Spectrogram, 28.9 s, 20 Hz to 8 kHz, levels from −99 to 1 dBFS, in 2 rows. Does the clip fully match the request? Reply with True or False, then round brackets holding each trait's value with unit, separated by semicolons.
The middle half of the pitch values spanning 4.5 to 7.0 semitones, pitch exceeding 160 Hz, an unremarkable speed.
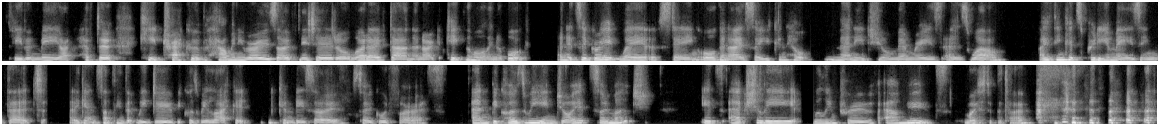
True (5.1 semitones; 190 Hz; 170 wpm)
